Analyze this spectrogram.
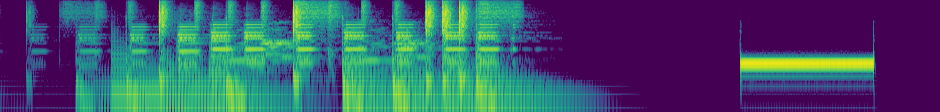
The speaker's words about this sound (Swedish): Vi ringer!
